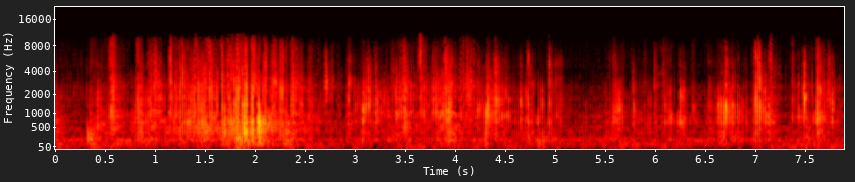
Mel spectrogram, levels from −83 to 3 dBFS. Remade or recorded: remade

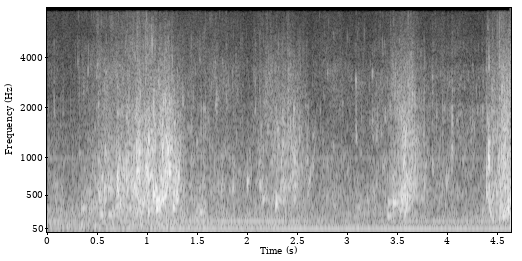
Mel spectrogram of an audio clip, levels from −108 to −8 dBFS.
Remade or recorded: recorded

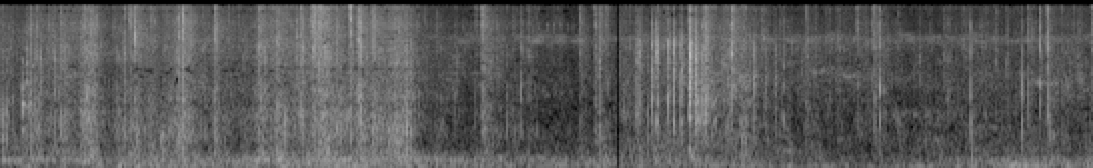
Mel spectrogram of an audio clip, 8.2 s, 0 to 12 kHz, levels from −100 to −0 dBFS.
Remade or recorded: recorded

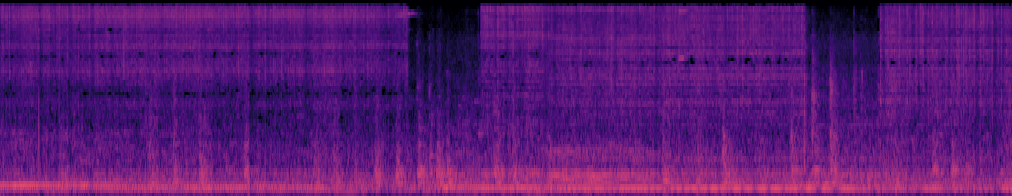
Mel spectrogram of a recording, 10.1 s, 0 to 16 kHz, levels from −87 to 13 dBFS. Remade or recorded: recorded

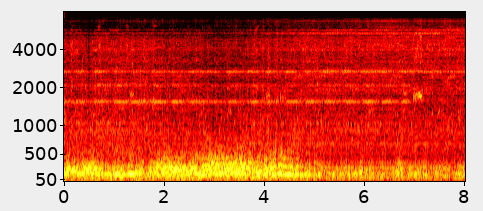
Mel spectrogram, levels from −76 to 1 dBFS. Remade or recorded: remade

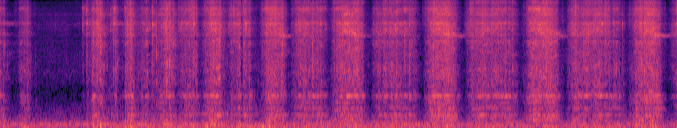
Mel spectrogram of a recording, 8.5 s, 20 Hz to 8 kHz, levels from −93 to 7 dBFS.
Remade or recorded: remade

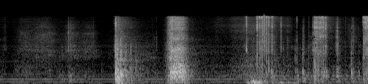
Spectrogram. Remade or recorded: remade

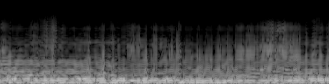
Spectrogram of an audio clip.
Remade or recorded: remade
